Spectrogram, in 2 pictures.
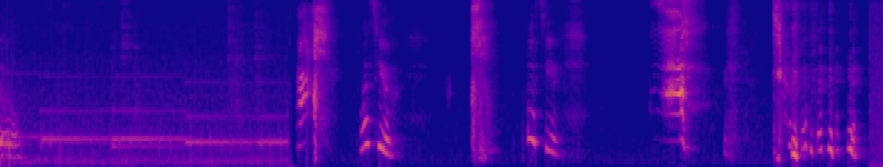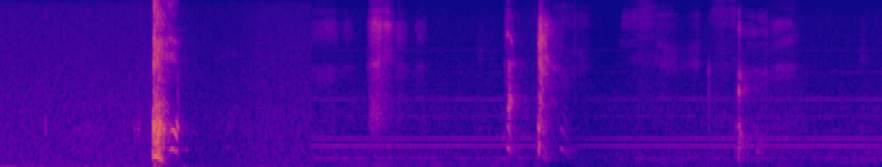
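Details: Compilation of babies sneezing: several small, sharp infant sneezes in a row, with brief adult voices saying "bless you" and some background sound between them.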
